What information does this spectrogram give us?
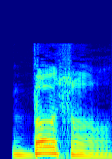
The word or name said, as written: bowtel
